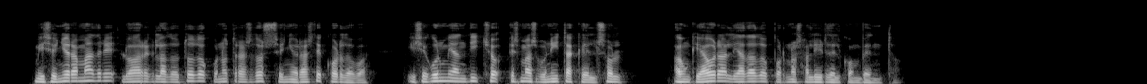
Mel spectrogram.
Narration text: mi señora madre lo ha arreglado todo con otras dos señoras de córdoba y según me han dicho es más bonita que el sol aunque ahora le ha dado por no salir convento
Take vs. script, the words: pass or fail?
fail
